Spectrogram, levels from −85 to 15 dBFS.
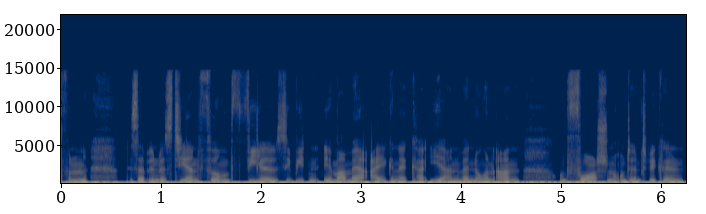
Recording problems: low rumble; noticeable; throughout; 10 dB below the speech

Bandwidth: 14.5 kHz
